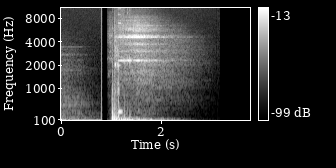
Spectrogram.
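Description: A game's reward sound swells with a bright shimmer and fades away.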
